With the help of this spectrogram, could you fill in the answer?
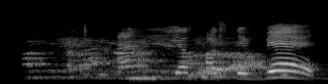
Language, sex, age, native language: Icelandic, male, 8, Icelandic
